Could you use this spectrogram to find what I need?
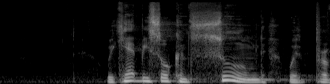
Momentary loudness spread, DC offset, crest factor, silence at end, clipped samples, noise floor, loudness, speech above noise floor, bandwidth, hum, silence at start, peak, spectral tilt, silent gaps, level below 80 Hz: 11 LU; under 0.1%; 18 dB; 0 s; under 0.1%; -63 dBFS; -27 LUFS; 36 dB; over 20 kHz; none; 1.1 s; -12 dBFS; -4.5 dB/octave; none; -68 dBFS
